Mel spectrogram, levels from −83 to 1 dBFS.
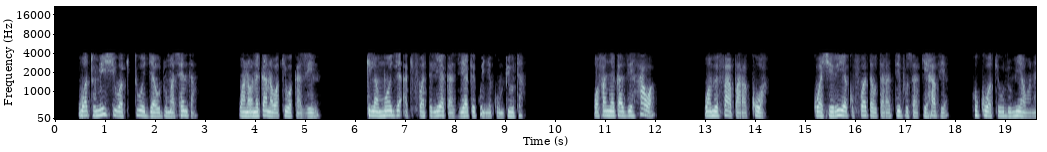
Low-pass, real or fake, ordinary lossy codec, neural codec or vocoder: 7.2 kHz; real; AAC, 16 kbps; none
